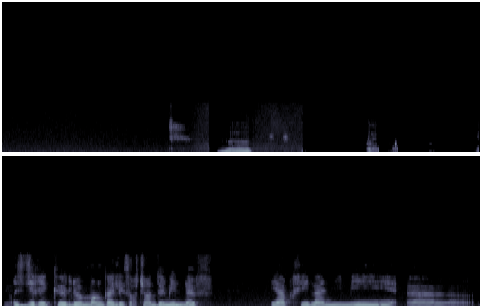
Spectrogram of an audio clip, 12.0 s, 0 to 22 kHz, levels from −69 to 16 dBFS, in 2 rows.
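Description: Other side's voice leaking through appears in this speech recording at 2.38–2.6 s, 3.12–3.78 s, 4.56–4.97 s and 5.91–6.1 s. A second voice sits under the talker, faint in the first two stretches and much stronger around 4.6–5.0 s. The likely cause is a far-end loudspeaker whose sound reached the microphone and was only partly removed by the echo canceller, so its residue is audible.

Speech suppressed in double talk hits at 2.62–2.94 s and 4.15–5.4 s. The talker's level collapses very deeply, close to silence, for roughly a third of a second in the first case and about a second in the second, while the other side is also active. The likely cause is an echo canceller that could not separate near speech from loudspeaker echo and pulled both down together.

Background gated by the echo canceller occurs at 3.78–3.87 s and 5.68–5.91 s, each right beside a leak. The room tone drops by about 40 dB for a tenth and then a fifth of a second before returning. 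Here the canceller clamped the microphone hard while loudspeaker sound was present, then released it. Throughout, the call microphone chain passes nothing above 8 kHz.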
